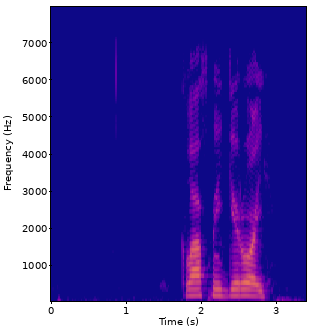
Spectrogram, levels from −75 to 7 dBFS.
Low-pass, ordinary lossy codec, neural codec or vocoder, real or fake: 7.2 kHz; AAC, 48 kbps; none; real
